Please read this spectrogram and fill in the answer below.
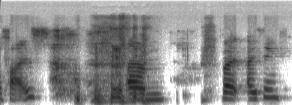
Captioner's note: laughing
